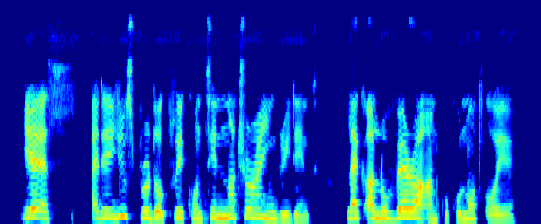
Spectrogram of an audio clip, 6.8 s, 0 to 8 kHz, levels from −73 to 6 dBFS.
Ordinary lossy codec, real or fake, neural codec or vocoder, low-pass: none; real; none; 7.2 kHz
